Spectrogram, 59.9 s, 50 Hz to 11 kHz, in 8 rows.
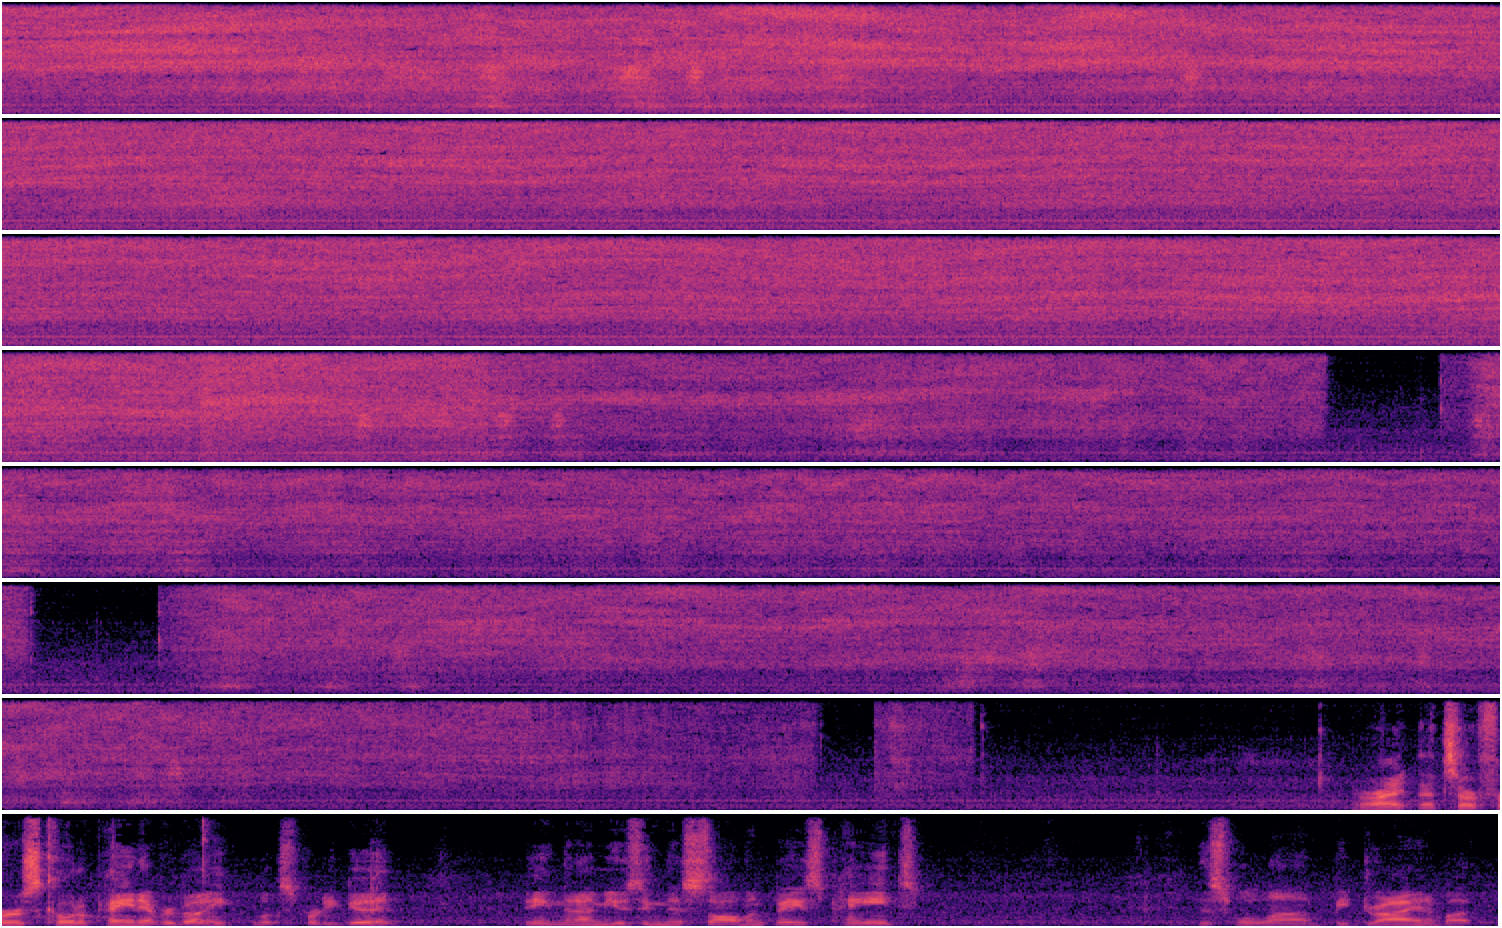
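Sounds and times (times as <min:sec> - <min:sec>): airbrush spraying hiss: 0:00.0 - 0:49.9
ventilation fan hum: 0:00.0 - 0:59.9.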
